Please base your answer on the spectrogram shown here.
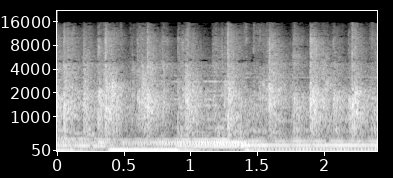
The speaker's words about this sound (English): Clap your hands and give the Lord a hand clapping.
